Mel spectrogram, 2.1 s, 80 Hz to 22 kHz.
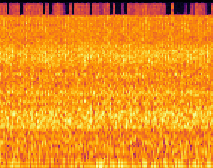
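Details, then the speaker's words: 2006 Honda Civic, freshly installed engine pulled and refitted through the top, zero miles, first run on a cold, icy morning: smooth, even idle with a steady hum and no knocks or ticks; normal idle. "I got it off the top and it runs good"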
